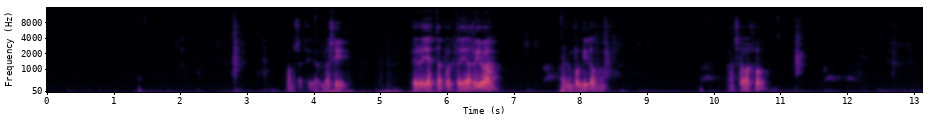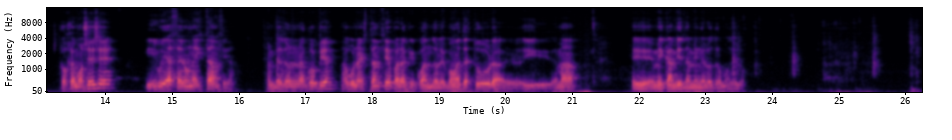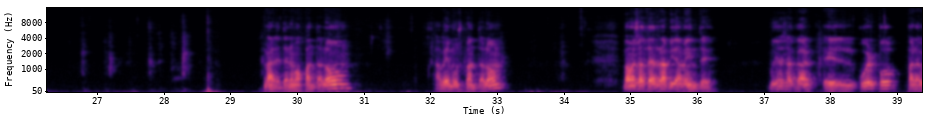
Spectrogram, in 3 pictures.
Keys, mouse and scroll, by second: 1.5 click, 2.7 shift+Tab, 3.2 r, 4.2 click, 4.3-7.8 middle drag, 7.2 g, 7.8 click, 8.2 shift+Tab, 8.9 g, 10.0 click, 10.1-18.2 middle drag, 16.4 alt+d, 18.2 click, 18.2-35.9 middle drag, 24.7 a, 26.1 \, 28.1 ctrl+s, 35.9 right click, 37.6 alt+h, 38.4 right click, 38.9-39.3 middle drag.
